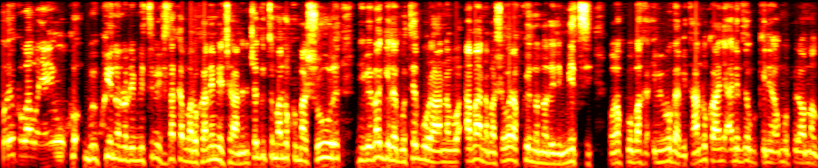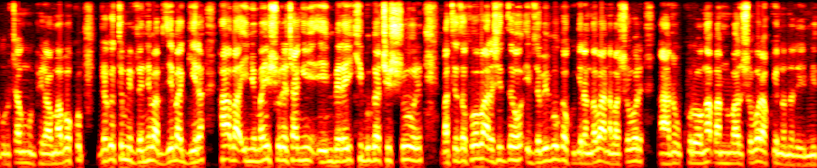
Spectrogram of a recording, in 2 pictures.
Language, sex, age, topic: Rundi, male, 36-49, education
